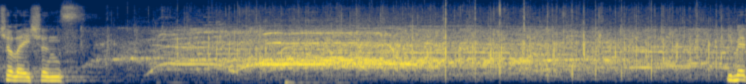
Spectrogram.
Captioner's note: audience applauding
